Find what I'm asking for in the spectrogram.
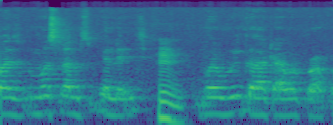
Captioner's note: hmm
